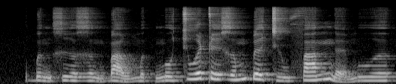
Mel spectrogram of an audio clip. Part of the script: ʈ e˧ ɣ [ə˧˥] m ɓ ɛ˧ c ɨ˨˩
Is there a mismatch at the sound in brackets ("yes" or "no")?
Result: no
